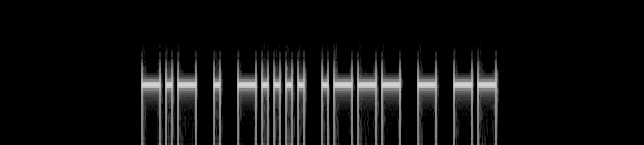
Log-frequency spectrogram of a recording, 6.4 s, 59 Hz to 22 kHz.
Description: Morse code, heard as a keyed tone, about 20 wpm, 700 Hz. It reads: KE6JTM
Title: USA Call Signs Repeated 3x 20wpm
